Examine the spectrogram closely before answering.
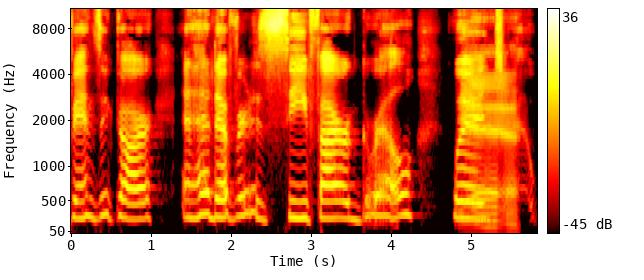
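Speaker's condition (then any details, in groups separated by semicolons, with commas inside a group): Friedreich's ataxia; symptoms vary day to day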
